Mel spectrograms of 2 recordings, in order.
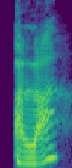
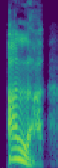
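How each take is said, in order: First: Allah said a-LA, final a stressed; Allah meaning but; stress on final syllable. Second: Allah said A-la, first a stressed; Allah meaning different ones; stress on first syllable. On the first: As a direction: hit the end of Allah. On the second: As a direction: lean on the start of Allah. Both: Shown as a demonstration. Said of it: "depending on where the stress is".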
